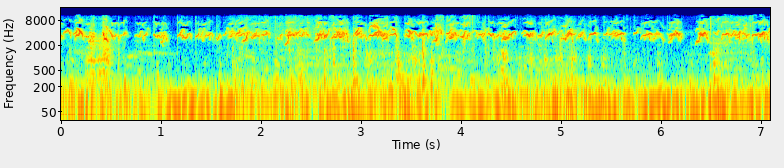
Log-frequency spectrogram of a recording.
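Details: Many Brahma chicks in light, buff, gold and dark colour varieties, kept for sale, cheeping together in a steady crowd of shrill, short peeps that blur into a continuous high chatter over a soft low rumble.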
